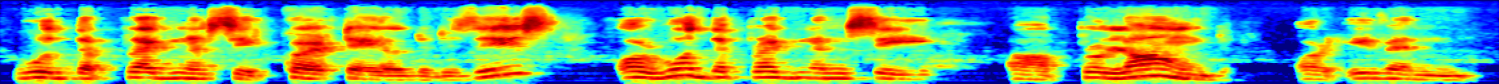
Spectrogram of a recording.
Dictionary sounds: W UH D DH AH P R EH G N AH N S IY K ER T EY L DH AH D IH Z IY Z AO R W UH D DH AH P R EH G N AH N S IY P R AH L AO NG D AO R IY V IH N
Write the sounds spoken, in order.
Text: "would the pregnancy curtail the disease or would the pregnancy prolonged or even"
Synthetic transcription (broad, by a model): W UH D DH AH P R EH G N AH N S IY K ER T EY L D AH D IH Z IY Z AO R W UH D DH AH P R EH G N AH N S IY P R AH L AO NG D AO R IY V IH N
